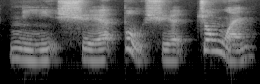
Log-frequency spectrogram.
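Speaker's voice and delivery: very slow, low Mandarin example; slow model question. Shown as a demonstration. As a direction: space out each syllable for learners. Teacher models a Chinese example question.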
